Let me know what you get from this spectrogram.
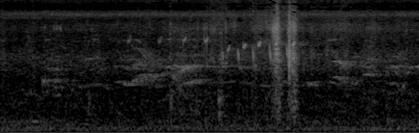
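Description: Birds chirping and calling, short varied notes throughout. A brief, loud noise comes a little before three seconds in.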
